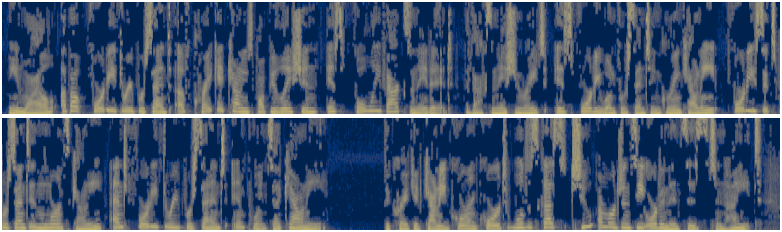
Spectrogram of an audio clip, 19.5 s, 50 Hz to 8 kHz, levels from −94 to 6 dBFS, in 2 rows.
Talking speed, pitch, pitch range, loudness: 115 wpm, 220 Hz, 180-255 Hz, -24 LUFS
